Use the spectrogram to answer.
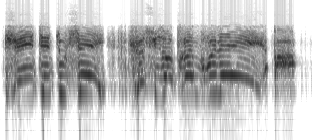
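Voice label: on fire, mood medium, French; War Thunder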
